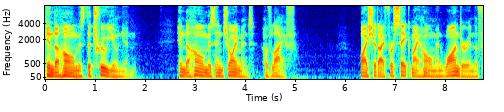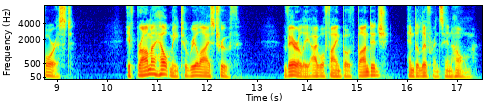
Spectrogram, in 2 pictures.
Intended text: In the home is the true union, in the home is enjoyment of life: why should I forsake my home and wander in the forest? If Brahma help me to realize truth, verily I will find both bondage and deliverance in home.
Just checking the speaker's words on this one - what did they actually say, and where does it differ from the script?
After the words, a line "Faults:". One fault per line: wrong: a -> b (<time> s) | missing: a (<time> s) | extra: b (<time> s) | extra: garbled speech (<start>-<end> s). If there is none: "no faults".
In the home is the true union, in the home is enjoyment of life: why should I forsake my home and wander in the forest? If Brahma help me to realize truth, verily I will find both bondage and deliverance in home.
Faults:
no faults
